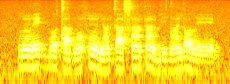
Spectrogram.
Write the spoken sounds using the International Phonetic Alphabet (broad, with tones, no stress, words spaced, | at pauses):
lũ˧ɾe˦ ɡ͡bo˧ta˨bɔ̃˨˦fũ˦˨ jã˨˦ ka˧sã˦ kã˦˨ɡ͡bi˨dã˨˦jɔ˦˨ le˨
